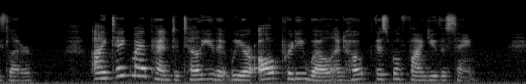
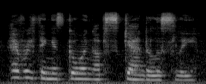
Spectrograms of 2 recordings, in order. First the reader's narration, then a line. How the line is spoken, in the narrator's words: sighed Stella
